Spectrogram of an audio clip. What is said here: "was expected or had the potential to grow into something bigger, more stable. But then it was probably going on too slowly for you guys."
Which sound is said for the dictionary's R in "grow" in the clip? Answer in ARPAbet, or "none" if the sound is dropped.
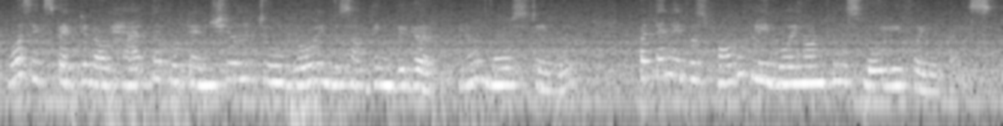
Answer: none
